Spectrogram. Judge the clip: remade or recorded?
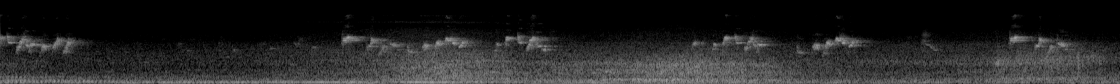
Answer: recorded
